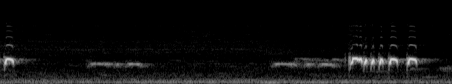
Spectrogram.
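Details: Local zebra dove in song, used to provoke other doves into singing: a brief coo, two soft drawn-out level notes, then a loud burst of quick pulsed coos near the end, with a constant low background hum.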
